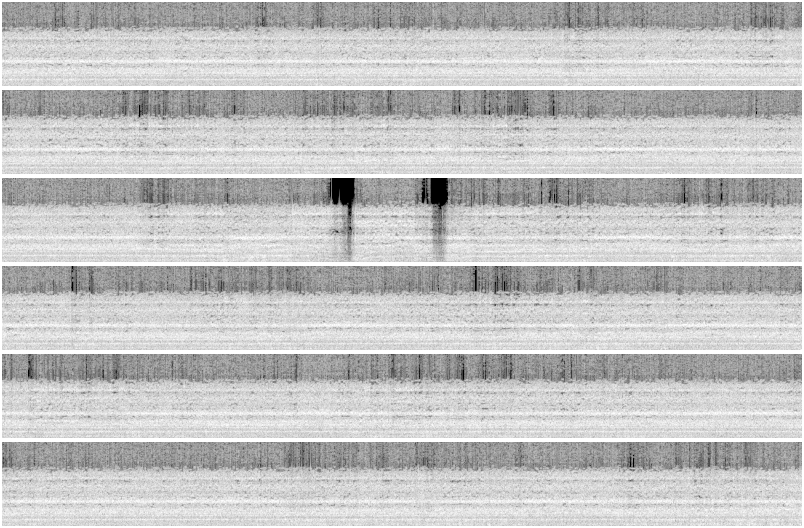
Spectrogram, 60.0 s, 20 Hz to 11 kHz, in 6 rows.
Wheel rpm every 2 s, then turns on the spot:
230, 230, 230, 230, 230, 220, 230, 230, 230, 230, 230, 200, 110, 200, 220, 230, 230, 220, 230, 230, 220, 230, 230, 230, 230, 230, 230, 230, 230, 230.
none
